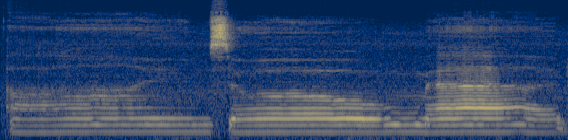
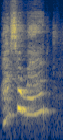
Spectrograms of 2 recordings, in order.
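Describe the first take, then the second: First: It is said slowly. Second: It is said fast.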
